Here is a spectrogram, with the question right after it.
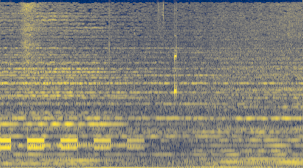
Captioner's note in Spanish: Sonido de teléfono descolgado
